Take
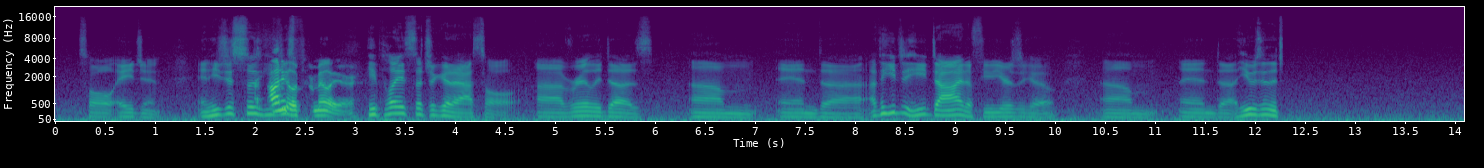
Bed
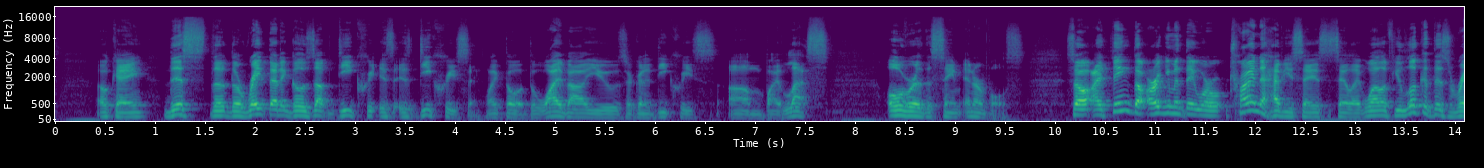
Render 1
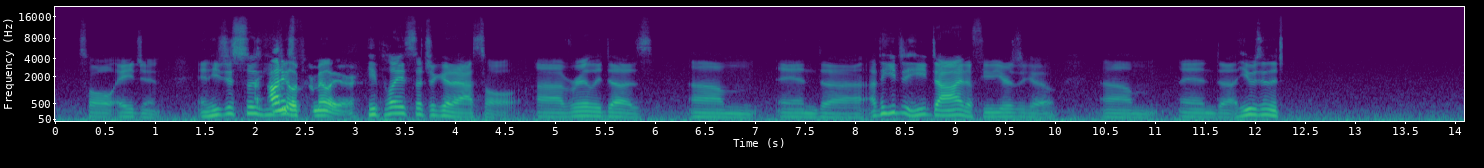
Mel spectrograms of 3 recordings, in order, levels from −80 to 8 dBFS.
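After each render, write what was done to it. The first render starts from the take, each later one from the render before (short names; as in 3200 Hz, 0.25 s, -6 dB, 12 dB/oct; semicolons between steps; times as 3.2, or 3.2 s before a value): denoiser 6 dB, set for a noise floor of -43 dBFS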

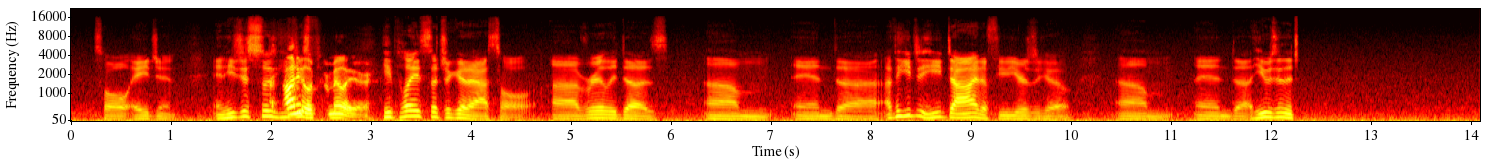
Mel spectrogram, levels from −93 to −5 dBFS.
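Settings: nothing audible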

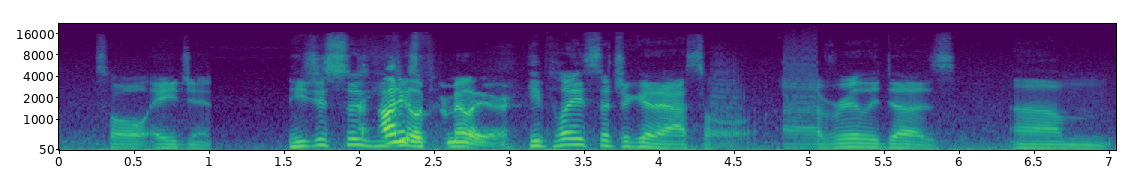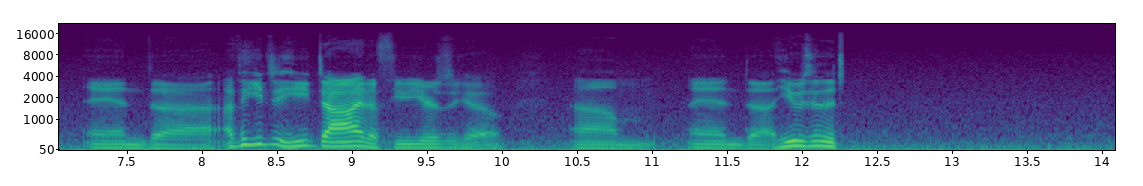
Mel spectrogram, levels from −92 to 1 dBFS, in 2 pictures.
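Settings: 1.01–1.54 room tone; 4.34–5.06 hard clip -34.5 dBFS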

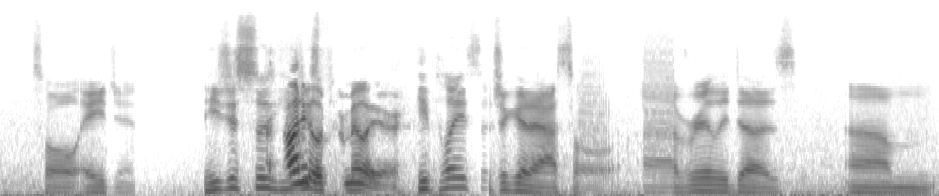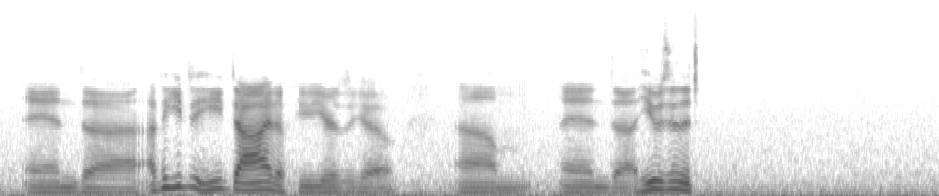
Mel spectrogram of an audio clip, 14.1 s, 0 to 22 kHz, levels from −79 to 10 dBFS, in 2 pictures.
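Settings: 0.8–1.63 fade in, from -12.5 dB; 3.08–3.67 fade out equal-power; 8.02–9.73 air absorption 280 m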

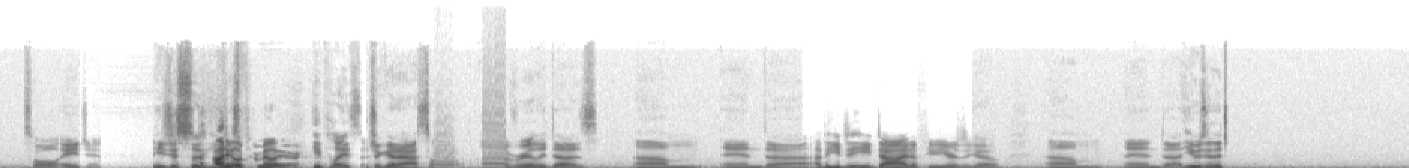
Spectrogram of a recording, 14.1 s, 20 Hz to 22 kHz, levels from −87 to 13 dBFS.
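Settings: high shelf 4700 Hz +12 dB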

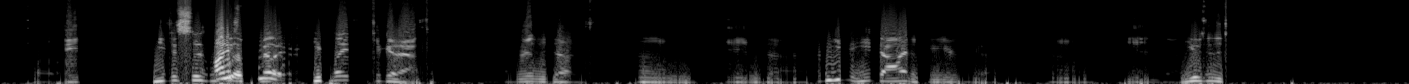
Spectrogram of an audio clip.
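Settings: per-bin expansion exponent 3; sample leveller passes 3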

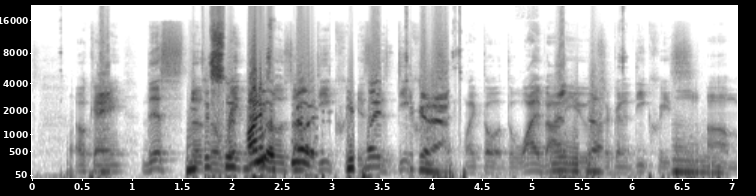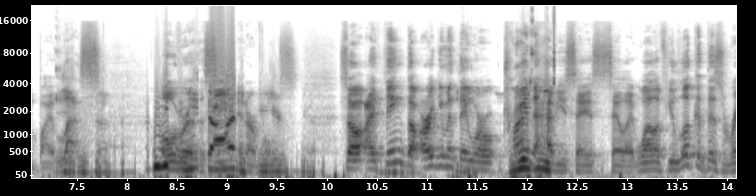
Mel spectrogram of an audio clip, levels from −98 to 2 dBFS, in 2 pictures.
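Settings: add bed -6.5 dB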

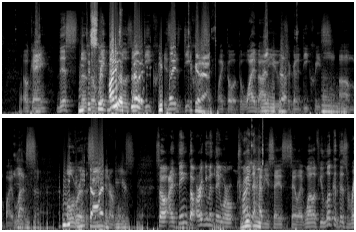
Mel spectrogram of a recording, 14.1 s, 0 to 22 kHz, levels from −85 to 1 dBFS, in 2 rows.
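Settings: gain +1.5 dB; limiter -3 dBFS, peak gain reduction 1 dB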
